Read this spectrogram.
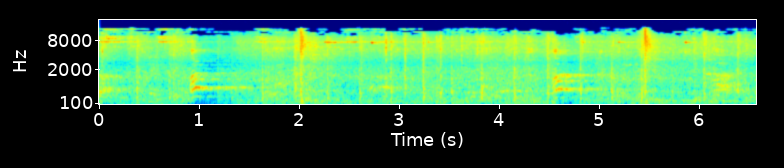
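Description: A man strikes a heavy punching bag with a metal bar.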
